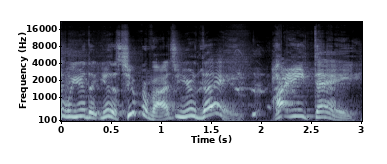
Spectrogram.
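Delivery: high-pitched, hammed-up retold argument; heated argument. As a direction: retell the squabble with rising pitch. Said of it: "he gets, like, he gets heated".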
